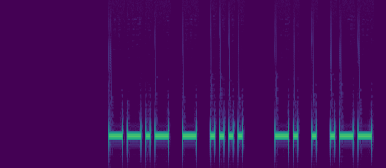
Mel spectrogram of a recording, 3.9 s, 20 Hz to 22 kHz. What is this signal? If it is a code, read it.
Morse code, heard as a keyed tone, about 27 wpm, 700 Hz. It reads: QTH NEW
